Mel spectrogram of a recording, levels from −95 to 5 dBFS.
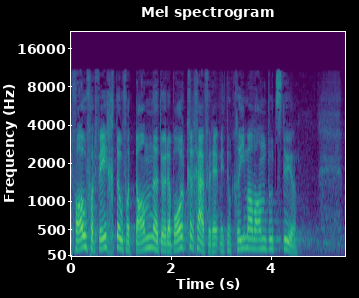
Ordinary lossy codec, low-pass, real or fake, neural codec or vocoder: MP3, 48 kbps; 10.8 kHz; real; none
